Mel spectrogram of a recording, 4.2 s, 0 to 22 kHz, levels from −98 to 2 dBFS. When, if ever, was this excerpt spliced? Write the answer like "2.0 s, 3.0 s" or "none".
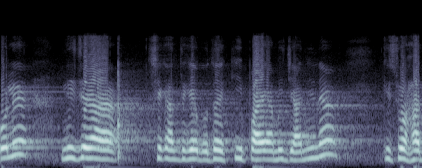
none

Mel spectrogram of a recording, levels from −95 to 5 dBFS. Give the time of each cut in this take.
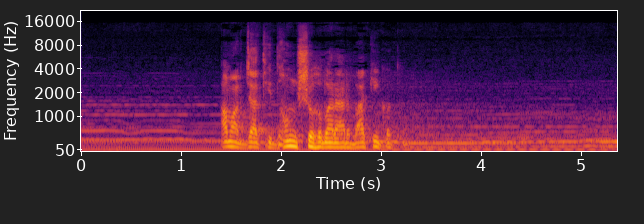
1.1 s, 3.5 s

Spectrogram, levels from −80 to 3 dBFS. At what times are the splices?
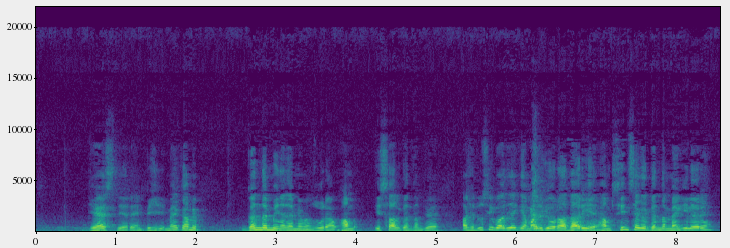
none

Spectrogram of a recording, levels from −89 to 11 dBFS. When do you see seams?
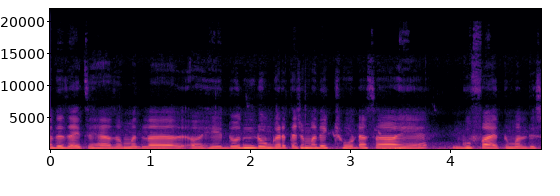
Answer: none

